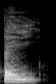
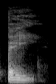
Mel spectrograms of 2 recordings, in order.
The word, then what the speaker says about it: pays: Países se pronuncia como pays, ok, se escribe como país, pero se pronuncia pays, ok.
